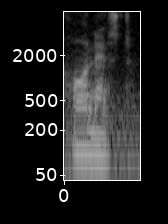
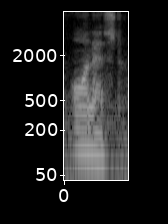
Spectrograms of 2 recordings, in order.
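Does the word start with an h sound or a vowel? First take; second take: h sound; vowel. First: The word starts with an audible h sound. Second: The word starts with a vowel sound, no h. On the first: The speaker calls it wrong. "not honest" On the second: The speaker calls it right. "We always pronounce this word honest"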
